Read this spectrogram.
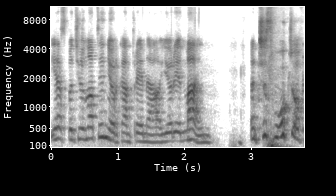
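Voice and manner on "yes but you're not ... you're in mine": deadpan Romanian accent, softly put on. Romanian man puts actress in her place, deadpan Romanian accent. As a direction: answer coolly in a Romanian accent. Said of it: "he just looked at me and went".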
